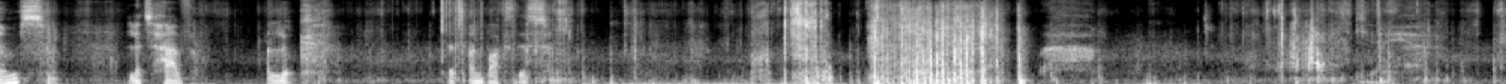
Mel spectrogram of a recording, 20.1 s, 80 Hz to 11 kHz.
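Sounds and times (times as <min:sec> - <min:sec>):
packaging rustling: 0:04.7 - 0:08.7, 0:10.1 - 0:13.6, 0:16.1 - 0:20.0
packaging crackling and tearing: 0:05.8 - 0:08.6, 0:10.2 - 0:13.6, 0:16.5 - 0:18.5.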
